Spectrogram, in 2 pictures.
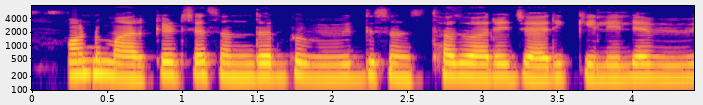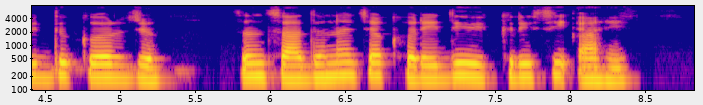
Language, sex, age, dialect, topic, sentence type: Marathi, female, 18-24, Varhadi, banking, statement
